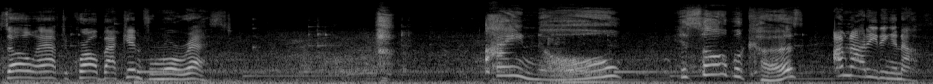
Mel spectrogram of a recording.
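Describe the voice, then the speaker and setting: A woman voicing a small, childlike game creature, innocent, excitable and a bit whiny. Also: high voice, takes it slowly, pauses often, music in the background, exaggerated voice. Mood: earnest.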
